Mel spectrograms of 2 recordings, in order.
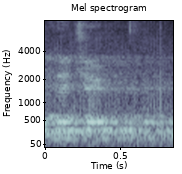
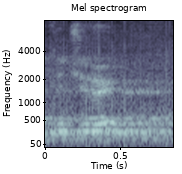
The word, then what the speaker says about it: Couture: Kevin Couture we say I think you said Kevin Kutcher we're Canadians we give up the French pronunciation Kevin Couture he was my go-to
